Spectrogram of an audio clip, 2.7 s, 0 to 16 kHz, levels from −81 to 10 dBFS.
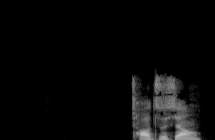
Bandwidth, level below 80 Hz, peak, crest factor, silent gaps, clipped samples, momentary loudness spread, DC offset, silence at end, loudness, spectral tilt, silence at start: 7.8 kHz; -62 dBFS; -4 dBFS; 20 dB; none; under 0.1%; 6 LU; under 0.1%; 0.2 s; -21 LUFS; -4.5 dB/octave; 1.65 s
